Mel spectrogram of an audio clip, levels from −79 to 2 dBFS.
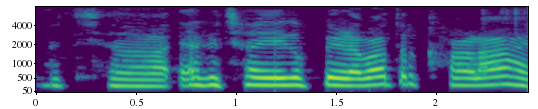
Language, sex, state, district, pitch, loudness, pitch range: Magahi, female, Bihar, Lakhisarai, 255 Hz, -15 LUFS, 245-265 Hz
